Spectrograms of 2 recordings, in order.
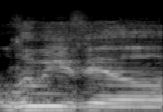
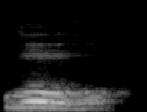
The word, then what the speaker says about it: Louisville: It's not Louisville. It's not Louisville. It's Louisville. Richie says, I've seen Quake's show where he actually passed out.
